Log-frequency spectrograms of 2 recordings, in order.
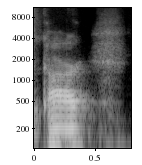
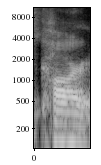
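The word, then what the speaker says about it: Kerr: what's up it's james carr it's spelled k-e-r-r but it's pronounced car i believe awesome i'll check that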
